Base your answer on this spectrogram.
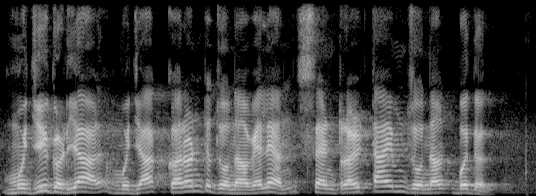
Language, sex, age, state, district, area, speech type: Goan Konkani, male, 45-60, Goa, Canacona, rural, read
